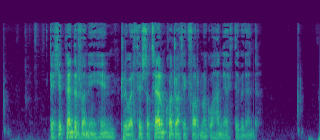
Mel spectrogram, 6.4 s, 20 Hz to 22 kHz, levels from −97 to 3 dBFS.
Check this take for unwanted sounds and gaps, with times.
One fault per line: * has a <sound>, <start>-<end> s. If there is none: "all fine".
all fine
